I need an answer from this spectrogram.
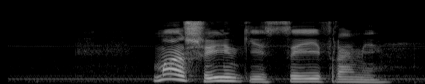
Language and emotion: Russian, sad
